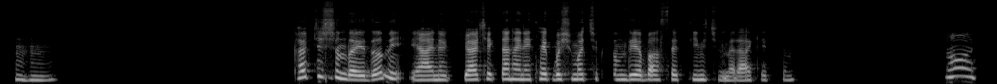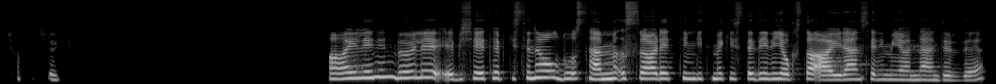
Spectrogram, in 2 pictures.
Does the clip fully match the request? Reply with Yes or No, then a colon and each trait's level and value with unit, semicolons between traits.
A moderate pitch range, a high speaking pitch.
Yes: average, 3.6 semitones; high, 245 Hz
